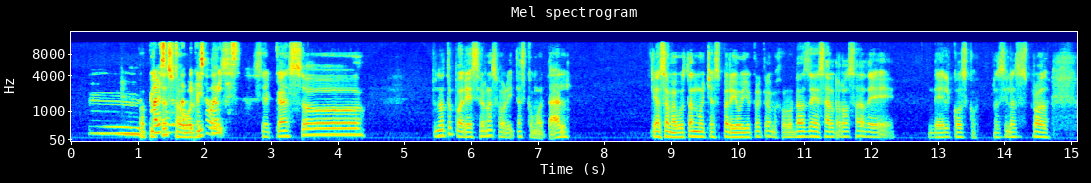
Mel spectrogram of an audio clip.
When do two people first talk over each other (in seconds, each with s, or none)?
1.0 s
